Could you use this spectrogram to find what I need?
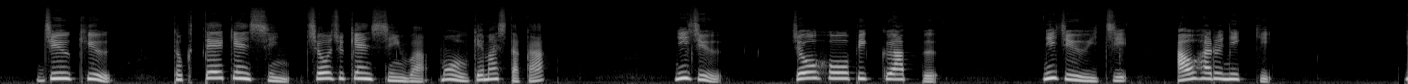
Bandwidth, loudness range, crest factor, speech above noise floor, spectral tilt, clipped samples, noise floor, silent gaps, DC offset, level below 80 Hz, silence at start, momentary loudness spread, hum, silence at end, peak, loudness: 13 kHz; 3 LU; 16 dB; 42 dB; -6.5 dB/octave; under 0.1%; -63 dBFS; 13.99-14.04 s; under 0.1%; -60 dBFS; 0.35 s; 10 LU; none; 0 s; -6 dBFS; -22 LUFS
